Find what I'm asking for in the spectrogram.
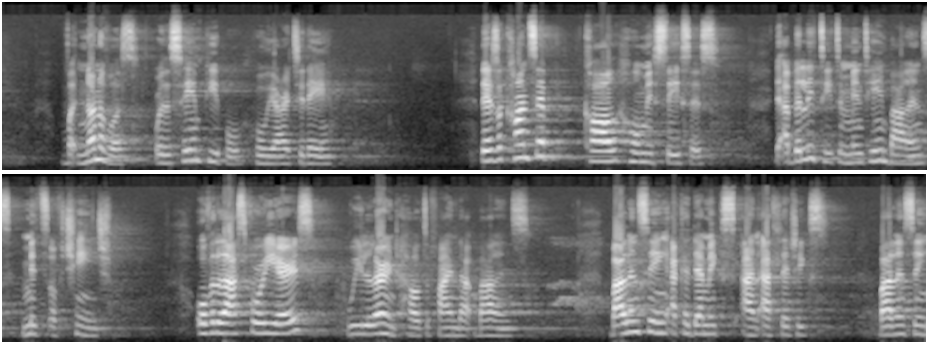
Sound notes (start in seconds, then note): none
